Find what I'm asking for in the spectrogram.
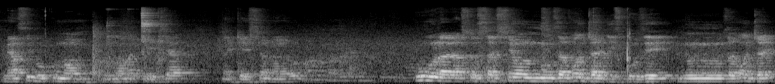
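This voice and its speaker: A man's voice: mid-range voice, steady tone, normal speed, a crowd in the background. Young Congolese man, hesitant, echoey room. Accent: Congolese French. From Kinshasa, Congo. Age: young adult. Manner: hesitant, many restarts and fillers, mixes in Lingala. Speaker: guest, association president. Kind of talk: interview answers. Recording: very echoey room, far from the mic, light noise.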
